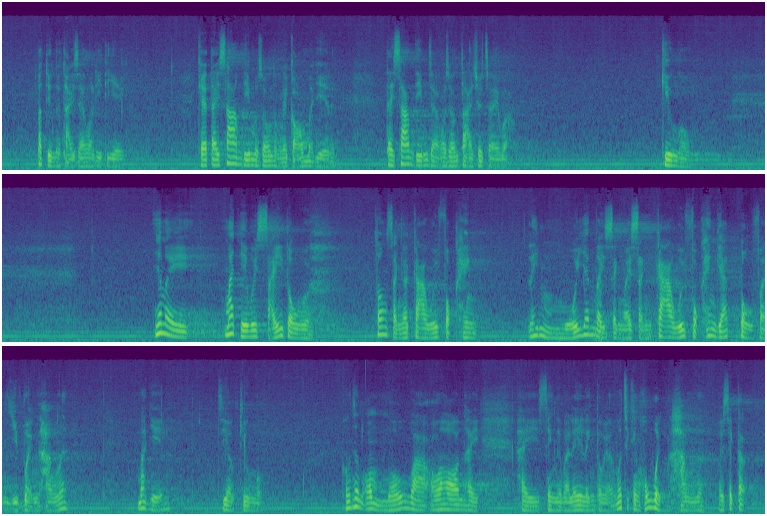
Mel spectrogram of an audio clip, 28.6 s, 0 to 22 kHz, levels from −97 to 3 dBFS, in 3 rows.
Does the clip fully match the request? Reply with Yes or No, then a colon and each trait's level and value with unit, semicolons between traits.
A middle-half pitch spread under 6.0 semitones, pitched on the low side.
Yes: wide, 5.5 semitones; low, 120 Hz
